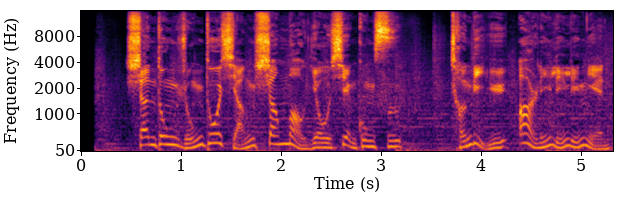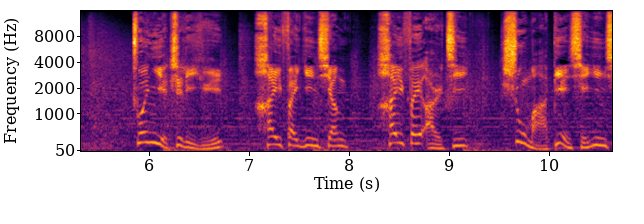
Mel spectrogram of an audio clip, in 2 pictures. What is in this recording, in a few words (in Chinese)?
男 大气 企业宣传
